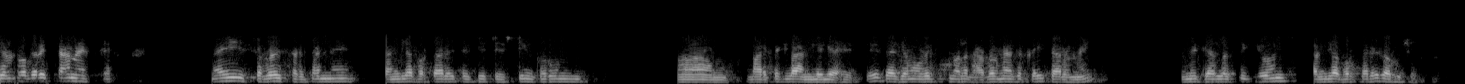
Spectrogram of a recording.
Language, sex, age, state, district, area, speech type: Marathi, male, 45-60, Maharashtra, Akola, rural, conversation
